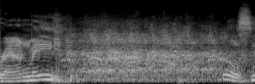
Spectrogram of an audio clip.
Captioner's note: audience laughing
